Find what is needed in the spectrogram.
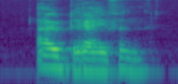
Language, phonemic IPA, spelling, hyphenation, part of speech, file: Dutch, /ˈœy̯tˌdrɛi̯.və(n)/, uitdrijven, uit‧drij‧ven, verb, Nl-uitdrijven.ogg
- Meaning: 1. to expel, to drive out 2. to secrete, to discharge 3. to remove from or leave the womb or birth canal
